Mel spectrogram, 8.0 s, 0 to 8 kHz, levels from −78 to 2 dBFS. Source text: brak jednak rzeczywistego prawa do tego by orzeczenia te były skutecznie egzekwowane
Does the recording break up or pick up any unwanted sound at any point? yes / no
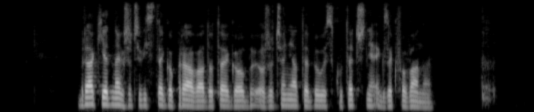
yes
